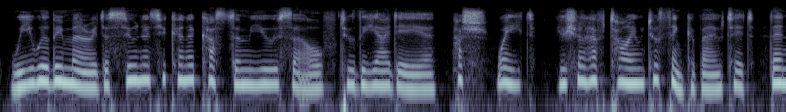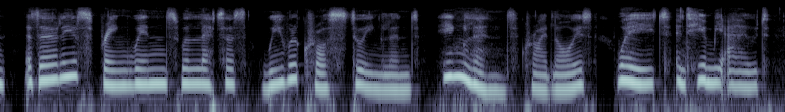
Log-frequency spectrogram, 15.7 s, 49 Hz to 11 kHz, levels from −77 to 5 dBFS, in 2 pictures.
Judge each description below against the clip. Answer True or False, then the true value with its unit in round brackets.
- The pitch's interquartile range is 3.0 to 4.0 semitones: False (4.5 semitones)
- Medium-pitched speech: False (195 Hz)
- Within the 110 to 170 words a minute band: False (180 wpm)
